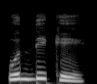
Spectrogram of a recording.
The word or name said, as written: ಒದ್ದಿಕೆ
